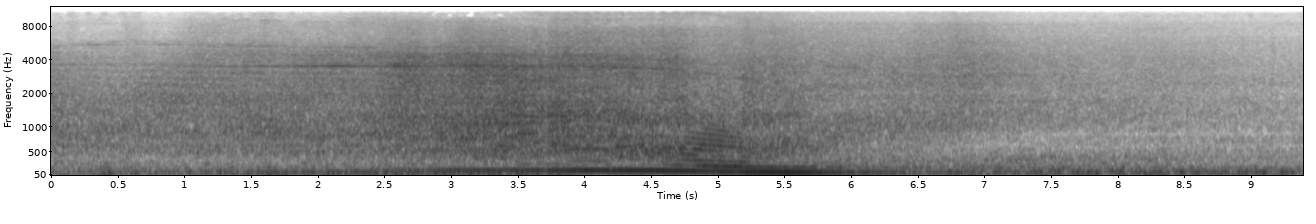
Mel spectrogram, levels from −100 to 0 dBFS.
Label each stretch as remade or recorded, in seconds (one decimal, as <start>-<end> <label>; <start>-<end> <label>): 0.0-3.4 recorded; 3.4-4.2 remade; 4.2-9.4 recorded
